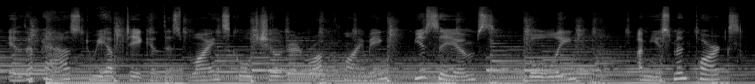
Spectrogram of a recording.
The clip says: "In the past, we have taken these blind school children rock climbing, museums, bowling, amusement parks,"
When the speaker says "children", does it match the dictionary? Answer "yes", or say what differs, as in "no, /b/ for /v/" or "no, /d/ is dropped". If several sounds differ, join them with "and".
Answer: no, /ʃ/ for /tʃ/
